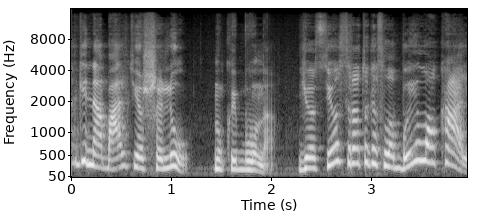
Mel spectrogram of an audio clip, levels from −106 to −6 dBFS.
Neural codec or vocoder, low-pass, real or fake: autoencoder, 48 kHz, 128 numbers a frame, DAC-VAE, trained on Japanese speech; 14.4 kHz; fake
